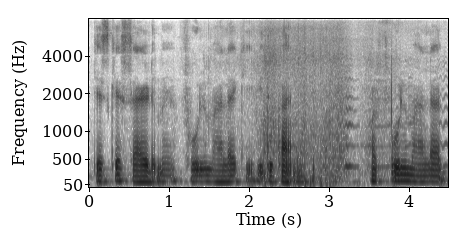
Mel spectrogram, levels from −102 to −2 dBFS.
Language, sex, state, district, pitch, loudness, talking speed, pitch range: Hindi, male, Bihar, Patna, 105 Hz, -21 LUFS, 135 wpm, 105-115 Hz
